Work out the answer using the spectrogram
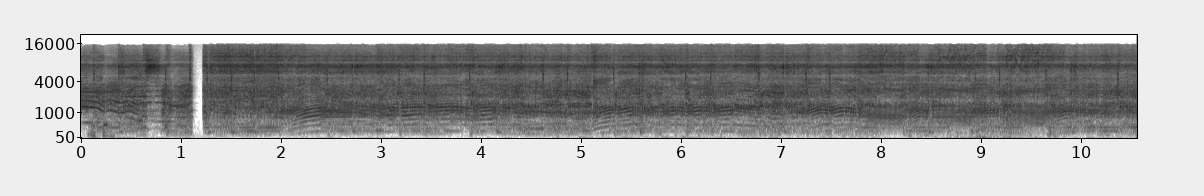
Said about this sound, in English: So he's playing the chainsaw underneath this.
